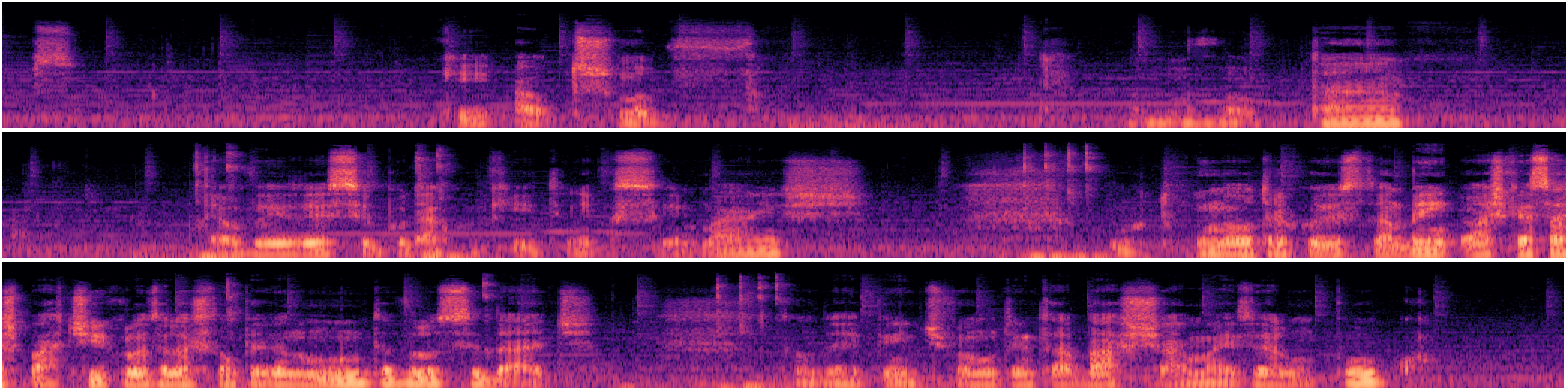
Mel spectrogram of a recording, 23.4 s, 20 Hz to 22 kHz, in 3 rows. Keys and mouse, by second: 0.5-1.9 drag, 1.9-3.1 right drag, 4.2-5.2 drag, 8.7 Tab, 9.8 s, 12.2 click, 13.1 Tab, 13.1 KP_1, 15.3-16.8 drag, 17.5 ctrl+click, 19.2 g, 19.3 z, 23.3 click.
